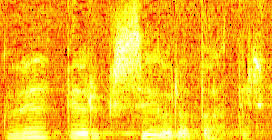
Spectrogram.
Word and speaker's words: Guðbjörg Sigurðardóttir: You pronounce it Gavudbjorg Sigurd Didoctor. Yes. Let me hear you say it. Guðbjörg Sigurðardóttir.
